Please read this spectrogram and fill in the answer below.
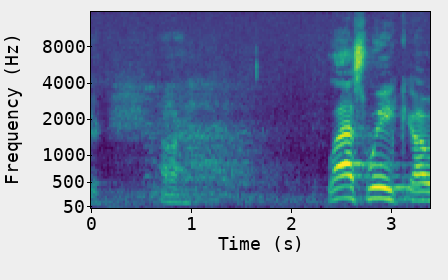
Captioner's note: laughter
